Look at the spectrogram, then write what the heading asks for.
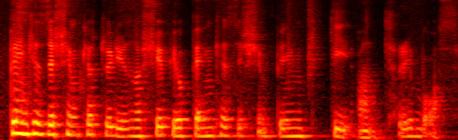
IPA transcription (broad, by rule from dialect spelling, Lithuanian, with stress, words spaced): ˈpʲɛŋʲkʲɛzʲdʲɛʃʲɪm kʲɛtʊˈrʲɪ ˈnʊ ˈʃʲɛɪp jɛʊ ˈpʲɛŋʲkʲɛzʲdʲɛʃʲɪm pʲɛŋkˈtʲiː ˈɐnt rʲɪˈboːs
